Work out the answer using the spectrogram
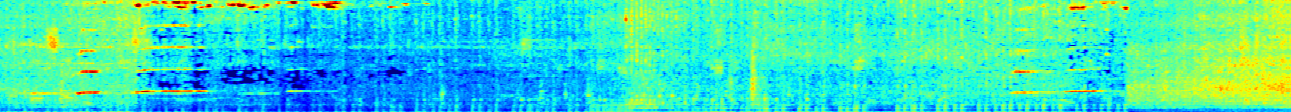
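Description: Car engine running at low revs, its note changing about eight and a half seconds in, with a few short high squeals over it early on and again near the end.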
